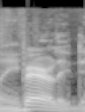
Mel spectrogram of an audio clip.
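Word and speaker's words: Fairleigh: Now, Tobin Anderson is the head coach for, is it Farleigh Dickinson or Farleigh Dickinson? Farleigh Dickinson, right? – Farleigh.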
